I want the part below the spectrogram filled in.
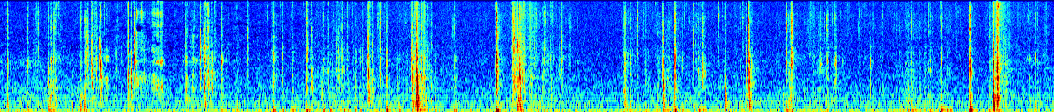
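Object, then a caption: Bar of soap carved with a small knife. A small metal knife carves and scrapes curls from the edge of an extremely dry, hard green soap bar held in the palm. It makes a quick series of crisp, crunchy shaving and crackling sounds, each bright and short with almost no ring, with a few louder cuts standing out.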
